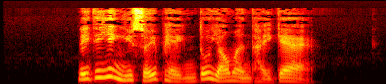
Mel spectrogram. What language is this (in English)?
Cantonese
